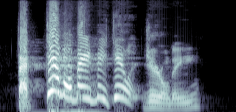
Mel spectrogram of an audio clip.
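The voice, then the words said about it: Imitates another person's voice. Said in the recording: “going to do a Flip Wilson impression.”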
